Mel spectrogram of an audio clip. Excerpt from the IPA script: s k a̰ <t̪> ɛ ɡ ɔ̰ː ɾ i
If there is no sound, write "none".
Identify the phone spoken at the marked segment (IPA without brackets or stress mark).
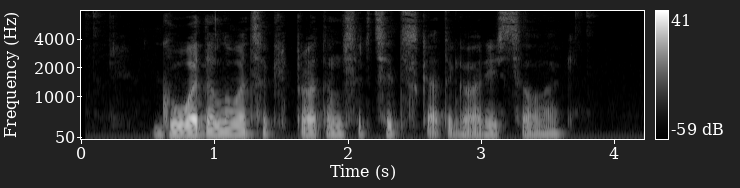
t̪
